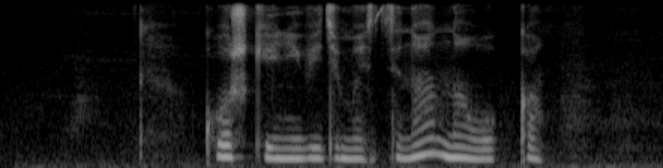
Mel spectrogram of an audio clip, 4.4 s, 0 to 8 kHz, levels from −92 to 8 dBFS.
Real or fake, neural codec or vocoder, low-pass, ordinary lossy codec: real; none; 7.2 kHz; none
